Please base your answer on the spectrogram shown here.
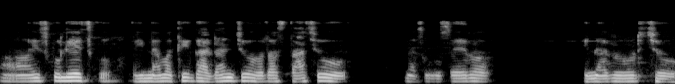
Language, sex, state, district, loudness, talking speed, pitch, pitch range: Angika, female, Bihar, Bhagalpur, -17 LUFS, 115 wpm, 145 Hz, 140-165 Hz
